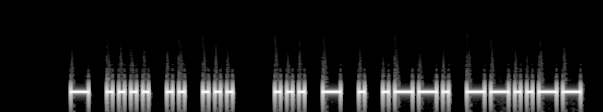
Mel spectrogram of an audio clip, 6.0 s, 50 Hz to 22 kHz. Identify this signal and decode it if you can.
Morse code, heard as a keyed tone, about 21 wpm, 700 Hz. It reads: THIS STEP,
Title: Sentences from Top 1000 Words - Review Part 6 - 20wpm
